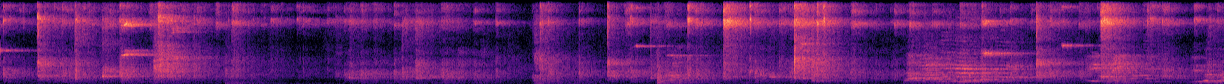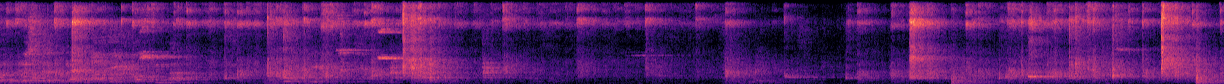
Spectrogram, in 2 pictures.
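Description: A table tennis ball clicks sharply back and forth off paddles and the table in an echoing hall.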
